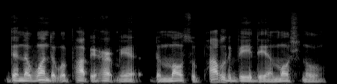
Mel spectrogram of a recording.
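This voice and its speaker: A man's voice: sits low, very fast, a little mellow, dry recording, studio quality. A man co-hosting a casual, unscripted relationship chat, talking in a colloquial, matter-of-fact way. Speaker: co-host of a couples' relationship show.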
